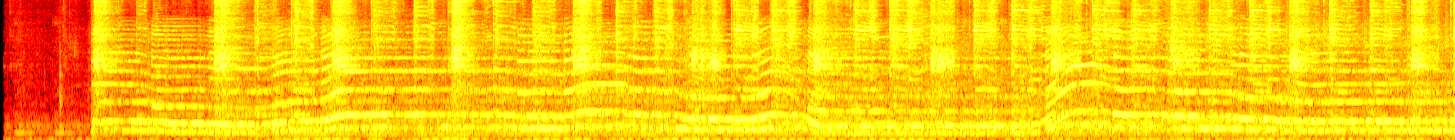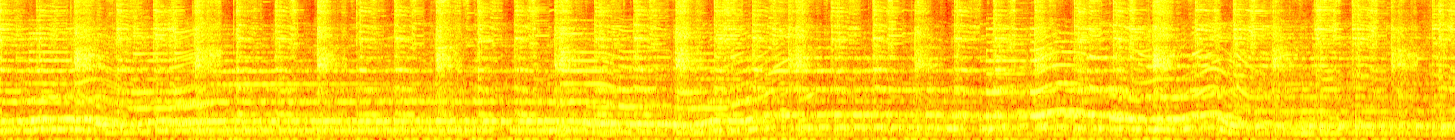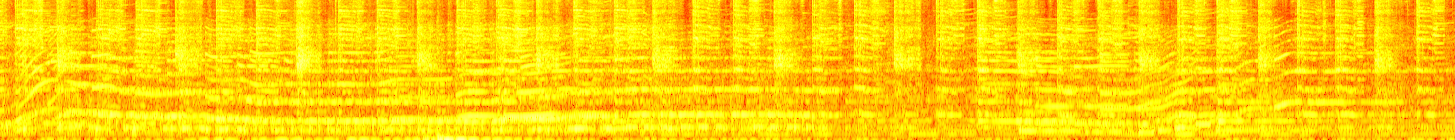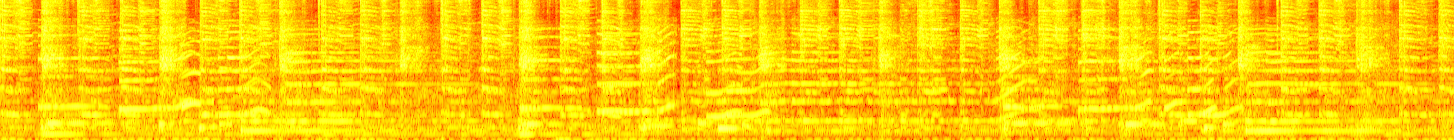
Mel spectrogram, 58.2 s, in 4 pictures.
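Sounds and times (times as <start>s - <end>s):
yodeling: 0.9s - 58.1s.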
